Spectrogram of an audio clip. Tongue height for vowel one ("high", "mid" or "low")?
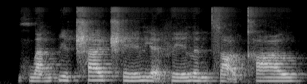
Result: low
